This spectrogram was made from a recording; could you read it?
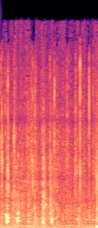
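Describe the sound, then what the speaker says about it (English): Chickens and roosters let out by a farmer in the morning cluck in short, scattered bursts, fairly faint against a steady background hum with no talking. "Got one too many roosters."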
